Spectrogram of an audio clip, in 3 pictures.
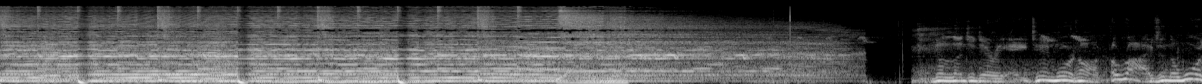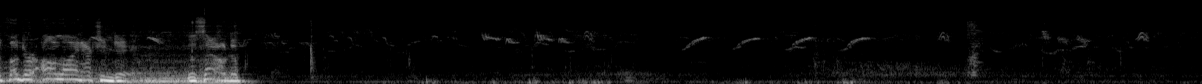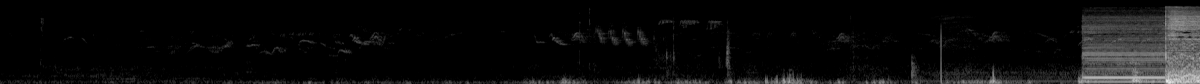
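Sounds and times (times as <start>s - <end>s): small birds chirping: 8.6s - 34.9s
low rumbling: 9.1s - 14.6s.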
